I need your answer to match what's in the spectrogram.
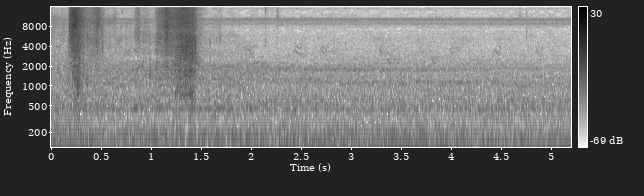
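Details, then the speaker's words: New 36,000 BTU TOSOT heat pump just kicking on after install. Very quiet, low, steady hum with no rattles, grinding or buzzing; compressor and fan sound healthy, and cold air follows. "Real quiet. So I'm gonna let that run for a little while."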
